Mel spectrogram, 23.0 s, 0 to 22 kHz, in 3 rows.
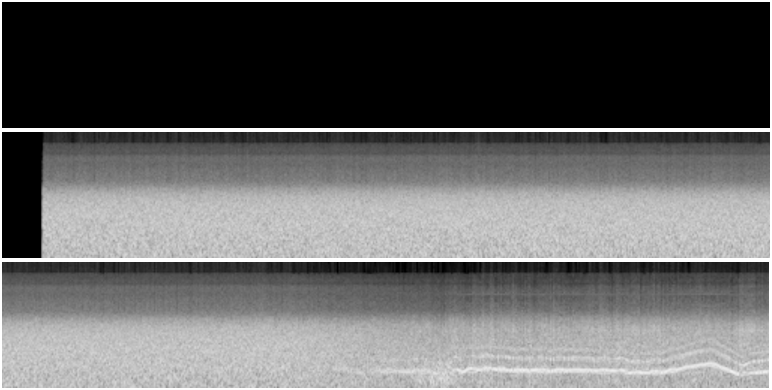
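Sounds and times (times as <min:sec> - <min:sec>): loud static hiss: 0:08.1 - 0:23.0.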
